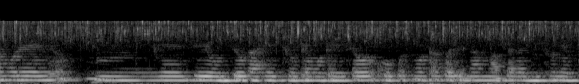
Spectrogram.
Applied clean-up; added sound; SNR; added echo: none; Stream; 11 dB; reverberation time 0.6 s.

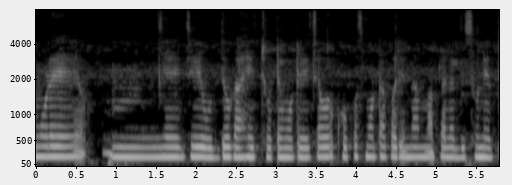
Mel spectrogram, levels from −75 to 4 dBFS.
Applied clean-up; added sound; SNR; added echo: none; none; none; none.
